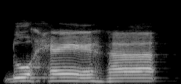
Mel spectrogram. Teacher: Di sini dalam keadaan alif layyinah duha seperti wadduha. Maka di sini al-imalah al-kubra menjadi wadduhe.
